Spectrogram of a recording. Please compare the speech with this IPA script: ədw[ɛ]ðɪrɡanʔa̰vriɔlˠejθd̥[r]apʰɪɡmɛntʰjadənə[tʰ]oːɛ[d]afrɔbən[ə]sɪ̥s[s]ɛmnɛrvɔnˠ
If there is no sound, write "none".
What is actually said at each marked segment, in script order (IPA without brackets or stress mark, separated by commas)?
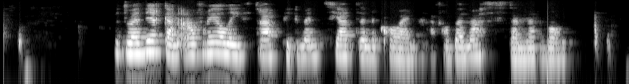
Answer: ɛ, r, kʰ, n, a, t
